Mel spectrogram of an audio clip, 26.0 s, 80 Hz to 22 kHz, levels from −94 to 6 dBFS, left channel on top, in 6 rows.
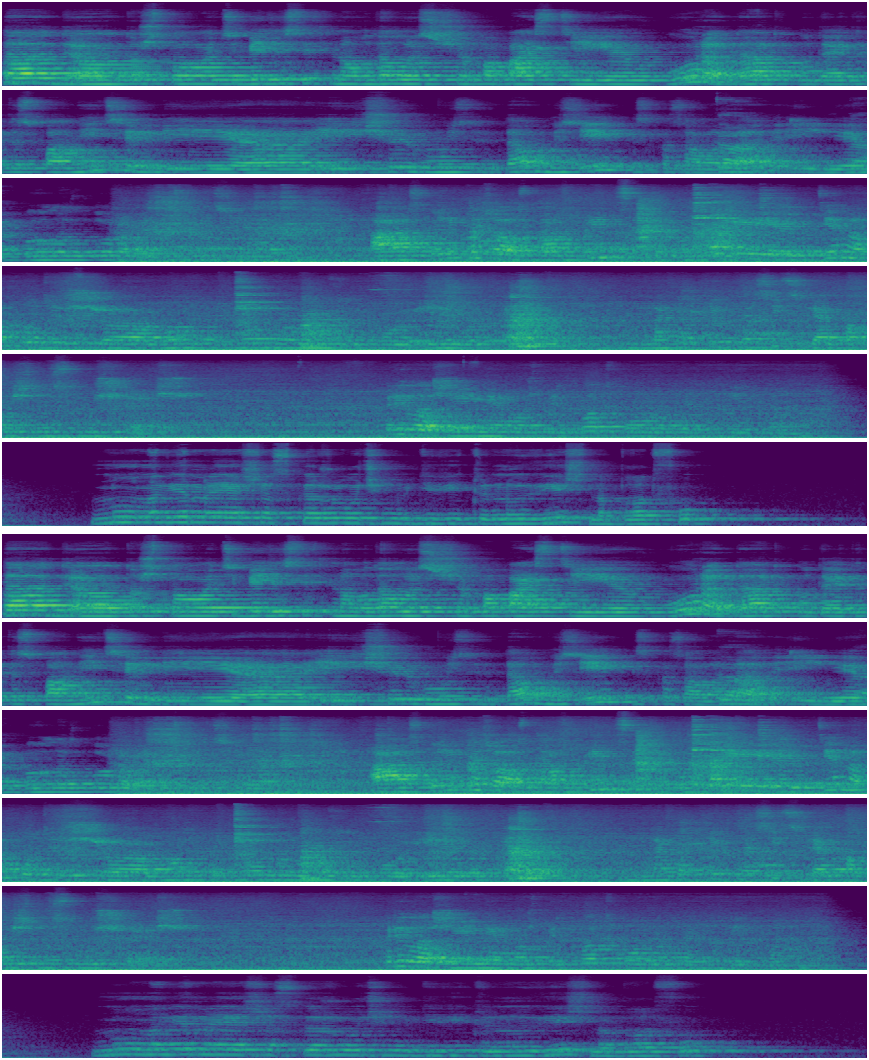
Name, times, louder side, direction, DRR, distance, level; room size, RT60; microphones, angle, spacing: voice 1, 0.0-18.2 19.2-21.3, equal, 5° right, -4 dB, 0.4 m, -31 dB
voice 2, 7.7-8.1 8.4-8.8 19.1-19.2 22.1-25.1, left 1 dB, 85° left, 3 dB, 0.4 m, -36 dB
sound 1, 9.2-21.4, equal, 40° right, 1.0 m, -25 dB
2.2 x 2.2 x 3.2 m, 1.1 s
head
